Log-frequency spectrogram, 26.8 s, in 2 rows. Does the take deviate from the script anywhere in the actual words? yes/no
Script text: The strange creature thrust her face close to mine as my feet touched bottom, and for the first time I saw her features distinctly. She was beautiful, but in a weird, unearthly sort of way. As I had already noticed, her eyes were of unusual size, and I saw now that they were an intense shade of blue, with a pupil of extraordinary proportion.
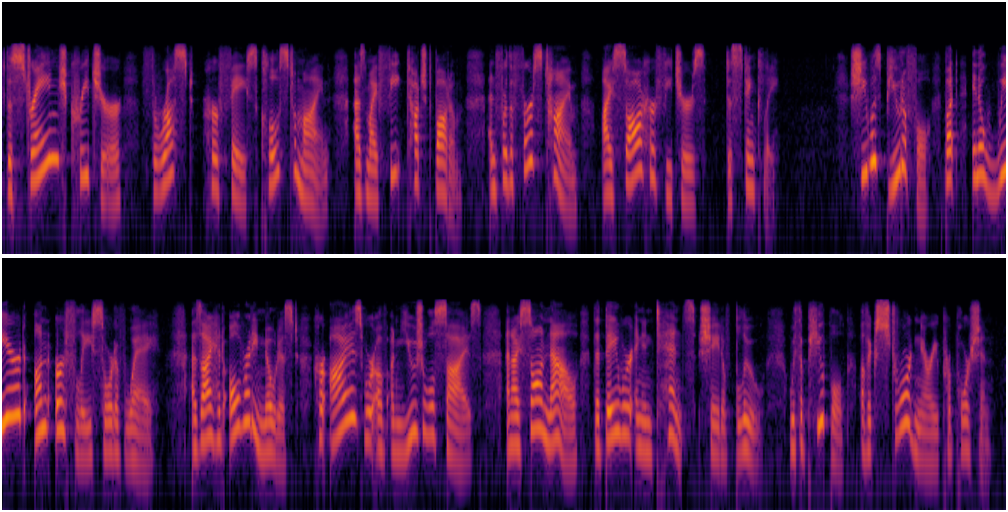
no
